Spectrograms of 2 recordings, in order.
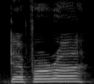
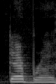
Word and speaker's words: Deborah: For example, I had mentioned Deborah, because that's actually the correct way to pronounce her name, but it got anglicized to Deborah.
